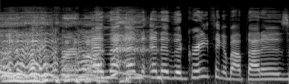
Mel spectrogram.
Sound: laughs

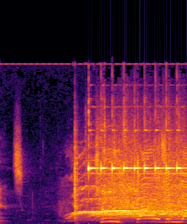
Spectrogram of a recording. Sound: applause; bell dings repetitively

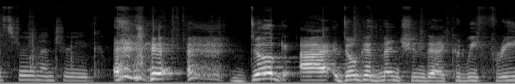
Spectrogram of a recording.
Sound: chuckles

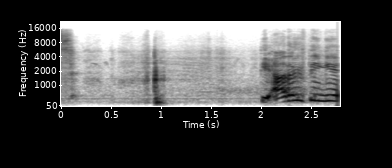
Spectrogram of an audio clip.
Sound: vinyl wood thuds

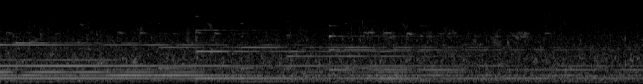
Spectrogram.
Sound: bells lightly chiming; water babbling

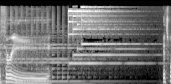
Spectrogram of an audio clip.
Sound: bell ringing

